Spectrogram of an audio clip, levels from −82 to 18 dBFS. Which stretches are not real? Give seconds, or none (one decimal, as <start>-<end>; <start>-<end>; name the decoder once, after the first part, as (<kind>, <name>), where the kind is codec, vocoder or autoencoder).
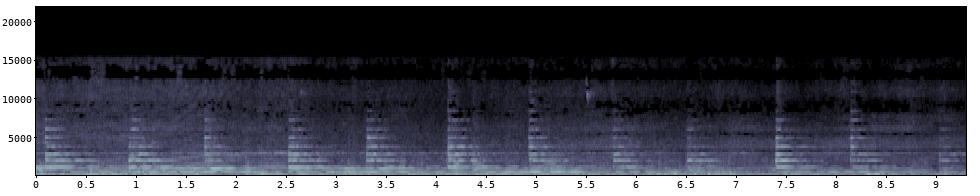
0.8-1.6 (vocoder, Vocos)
